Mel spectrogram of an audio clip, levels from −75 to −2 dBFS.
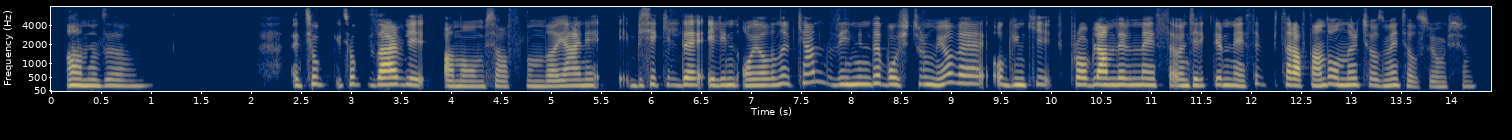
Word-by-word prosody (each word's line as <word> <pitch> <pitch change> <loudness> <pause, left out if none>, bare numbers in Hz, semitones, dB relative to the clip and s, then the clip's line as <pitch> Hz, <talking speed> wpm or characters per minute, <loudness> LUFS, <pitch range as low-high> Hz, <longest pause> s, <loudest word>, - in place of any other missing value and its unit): Anladım. 210 -2 0 1.4
E, 220 - -3
çok 260 +5 -2 0.2
çok 255 -1 -4
güzel 245 +1 +6
bir 230 -2 +2 0.2
anı 190 0 +1
olmuş 185 0 -5
aslında, 185 +1 -4
yani, 210 +2 +2 0.3
eee, - - -13
bir - - -4
şekilde 235 0 0
elin 225 0 0
oyalanırken 255 +10 -1
zihnin 250 +2 +1
de 285 -3 0
boş 250 0 -1
durmuyor 255 +5 0
ve 280 -1 +1
o 250 -2 -3
günkü 235 +2 -1 0.2
problemlerin 235 -1 +4
neyse, 230 -2 0
önceliklerin 220 +2 -1
neyse 205 +7 -3
bir 235 - -22
taraftan 215 -2 +4
da 265 - +1
onları 235 -1 +2
çözmeye 220 -1 -3
çalışıyormuşsun. 180 -2 -10
225 Hz, 135 wpm, -23 LUFS, 210-245 Hz, 1.4 s, güzel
